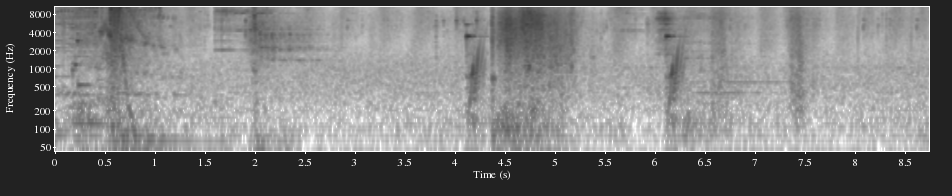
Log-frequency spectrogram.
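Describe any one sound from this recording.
Game sound effects of sword slashes and magic bursts crackle in short, loud bursts.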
